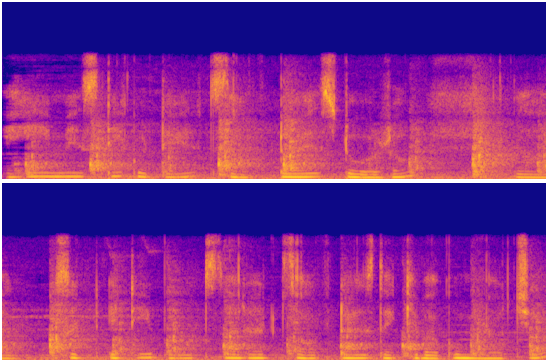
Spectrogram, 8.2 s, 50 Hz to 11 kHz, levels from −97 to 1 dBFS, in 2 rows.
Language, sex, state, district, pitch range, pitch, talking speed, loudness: Odia, female, Odisha, Khordha, 195-215 Hz, 200 Hz, 105 wpm, -18 LUFS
